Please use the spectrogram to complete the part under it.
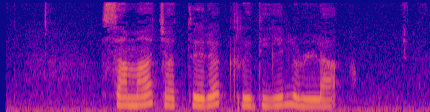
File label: "square", Malayalam; samachathurakrithiyilula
